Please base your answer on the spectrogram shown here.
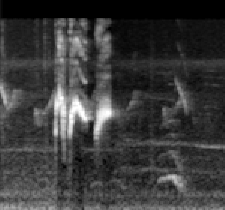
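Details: Red-whiskered bulbul singing as a training decoy for contest birds: three loud, rich whistled notes in quick succession, swooping up and down, followed by faint softer chirps and a low hum.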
